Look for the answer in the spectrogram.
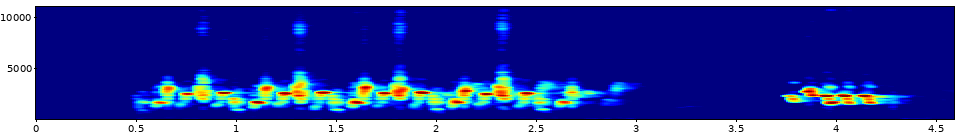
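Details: Female yellow-vented bulbul giving fast, jumbled bubbling chatter for over two seconds, then after a pause a short tighter burst, used to make rival birds respond.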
